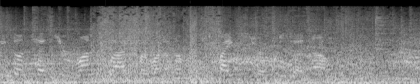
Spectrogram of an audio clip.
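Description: A car crashes into a metal railing with a loud bang and scraping.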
